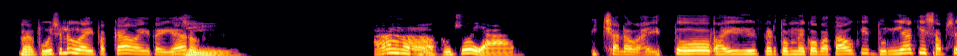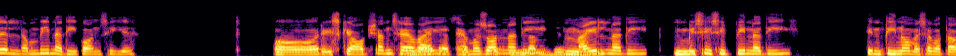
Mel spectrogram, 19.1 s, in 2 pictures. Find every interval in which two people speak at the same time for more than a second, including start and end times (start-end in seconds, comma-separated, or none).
13.6-15.7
